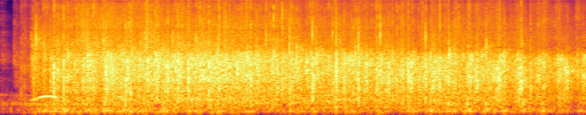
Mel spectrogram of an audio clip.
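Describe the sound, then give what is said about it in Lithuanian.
Audience applause at a worship gathering: clapping swells in within the first second and stays loud and sustained for about eight seconds. “visi plojimai, kurie yra plojimai, tebūna, e, tebūna Dievui visą laiką”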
